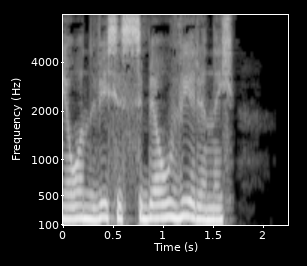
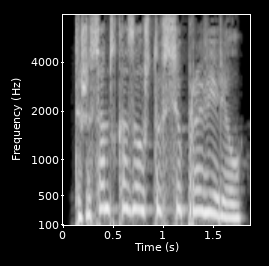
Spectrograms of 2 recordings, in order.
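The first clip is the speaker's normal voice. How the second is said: indignant surprise; 6 semitones higher than usual. Acted. Indignant reproach to Herbert.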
